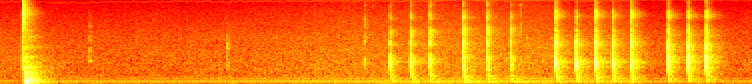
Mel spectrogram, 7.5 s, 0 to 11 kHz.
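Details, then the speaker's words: Marshall model 5210 solid-state guitar amp, reassembled after resoldering bad joints, powers on with a thump and then near silence, no hum or crackle. "well it's either dead or it's really a quiet amp"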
